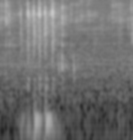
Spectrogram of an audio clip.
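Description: Computer keyboard keys clicking: a quick run of several keystrokes in the first second, a couple of them with a dull thud, then quiet.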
